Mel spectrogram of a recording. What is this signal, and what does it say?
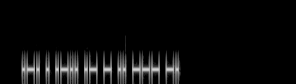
Morse code, heard as a keyed tone, about 48 wpm, 700 Hz. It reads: RELATION
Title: ES:S Suffix - Top 100 Words with Base Words 50wpm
